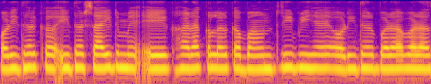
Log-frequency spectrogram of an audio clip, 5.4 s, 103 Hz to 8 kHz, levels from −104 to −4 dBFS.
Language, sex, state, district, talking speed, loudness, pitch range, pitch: Hindi, female, Uttar Pradesh, Muzaffarnagar, 200 wpm, -13 LUFS, 230-240 Hz, 235 Hz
